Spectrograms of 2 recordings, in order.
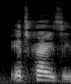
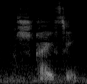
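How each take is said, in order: First: Said in the usual way. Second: Hushed, voiceless aside; whisper. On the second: Real, not acted. Marvelling to listeners about the chickens, whispered. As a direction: drop to a whisper in disbelief. Hushed repeat of own remark.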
